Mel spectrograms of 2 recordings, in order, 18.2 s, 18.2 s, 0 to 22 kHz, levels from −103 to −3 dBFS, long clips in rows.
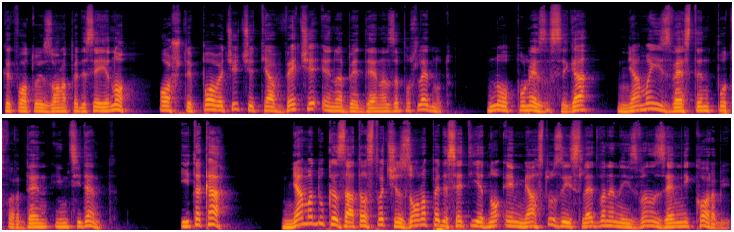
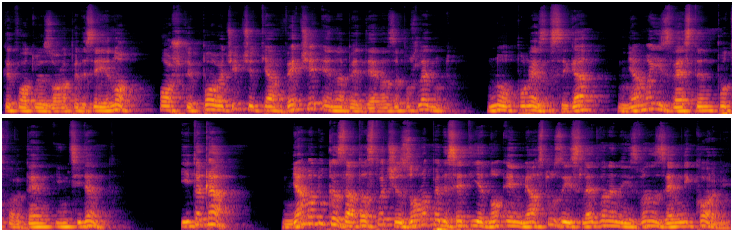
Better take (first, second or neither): first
